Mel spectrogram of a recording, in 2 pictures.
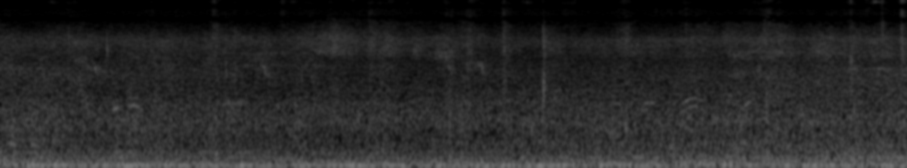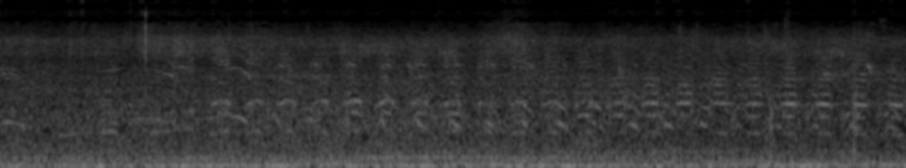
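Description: Footsteps scuff softly on a paved path outdoors.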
